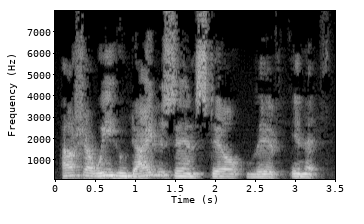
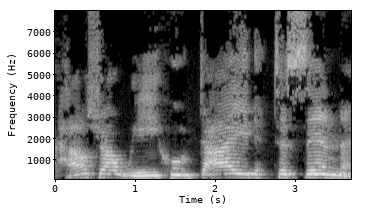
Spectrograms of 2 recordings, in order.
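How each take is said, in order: First: Said in the usual way. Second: Slow, weighty delivery of "How shall we who died to sin?", every word spaced out; slow emphatic reading. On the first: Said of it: "what he's basically getting at". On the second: Shown as a demonstration. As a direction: read the verse slowly, letting each word land. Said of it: "he starts with an answer here".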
